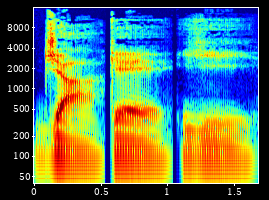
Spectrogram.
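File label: "jakeyi", concatenated syllables; Affixing experiment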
